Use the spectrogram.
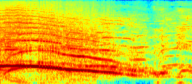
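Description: A large crowd roars and cheers, led by one loud sustained shout that slides down in pitch, then settles into dense overlapping chatter and scattered yells.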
